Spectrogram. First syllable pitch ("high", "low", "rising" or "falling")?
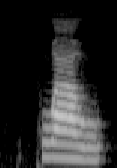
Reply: low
